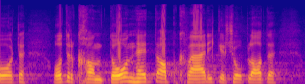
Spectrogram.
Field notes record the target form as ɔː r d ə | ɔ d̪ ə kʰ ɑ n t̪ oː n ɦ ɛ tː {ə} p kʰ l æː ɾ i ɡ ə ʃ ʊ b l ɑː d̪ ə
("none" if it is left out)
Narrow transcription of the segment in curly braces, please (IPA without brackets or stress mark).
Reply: ɑ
